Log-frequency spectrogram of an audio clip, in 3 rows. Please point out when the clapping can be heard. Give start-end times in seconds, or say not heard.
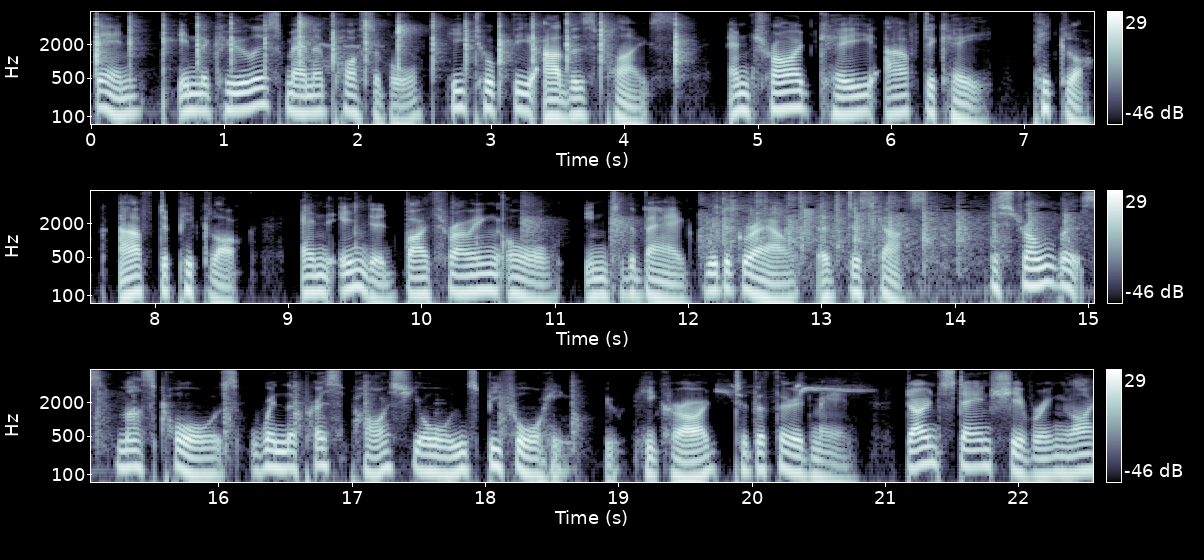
0.0-4.5, 9.1-18.8.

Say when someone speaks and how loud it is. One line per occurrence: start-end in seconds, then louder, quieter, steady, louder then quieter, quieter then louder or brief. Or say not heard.
0.1-22.5 steady.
